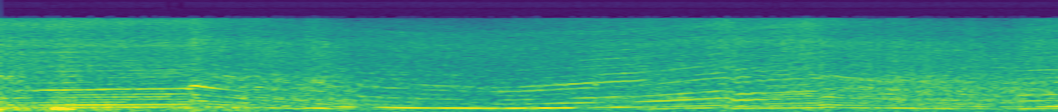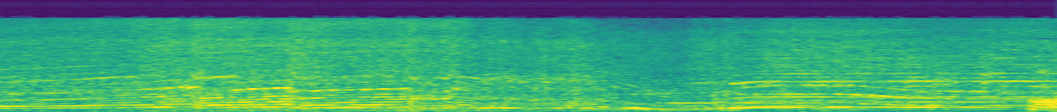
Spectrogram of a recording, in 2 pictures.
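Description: A race car engine in a racing video game revs and shifts repeatedly, pitch climbing and falling in steady sweeps as it pushes hard through the lap, loud and close with no talking.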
